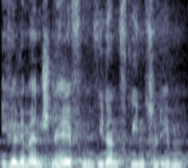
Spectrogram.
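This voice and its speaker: A man's voice: medium pitch, expressive, quick pace, natural voice. Radio play: God, played by a man, authoritative and solemn, drenched in hall reverb over music. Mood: solemn, commanding. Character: God, solemn commanding male ruler of heaven.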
